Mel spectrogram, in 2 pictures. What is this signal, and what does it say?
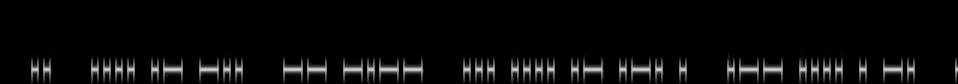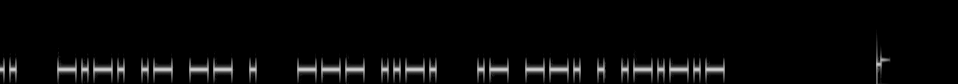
Morse code, heard as a keyed tone, about 19 wpm, 700 Hz. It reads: I HAD MY SHARE WHEN I CAME OF AGE.
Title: Sentences from Top 1000 Words - Review Part 6 - 20wpm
